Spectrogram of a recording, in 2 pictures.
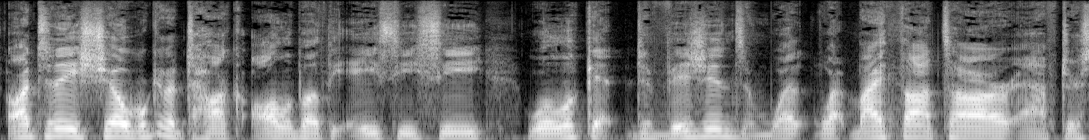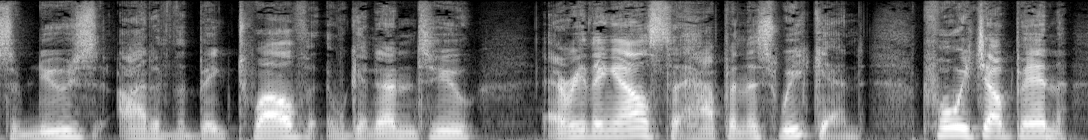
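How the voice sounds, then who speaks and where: A man's voice: animated, a little fast, fairly bright tone, no echo, studio quality. Congested male podcast host with a stuffy nose. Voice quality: voice squeaks and cracks a little. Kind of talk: solo sports podcast commentary.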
